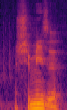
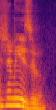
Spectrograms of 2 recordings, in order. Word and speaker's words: Shimizu: Shimizu. – That's Shimizu.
